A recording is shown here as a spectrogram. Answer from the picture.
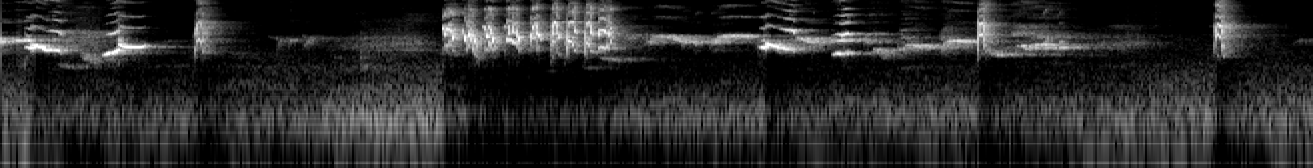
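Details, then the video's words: Sharp whistled notes and slurred phrases of a white-rumped shama, followed by a long burst of rapid buzzy rattling and more sweet warbled whistles, a lure song to make young forest shamas answer. "Pancingan Suara Dasar Kacer Gacor Cocok Sekali Untuk Pendongkrak Emosi Kacer Muda Hutan Agar Nyaut"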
